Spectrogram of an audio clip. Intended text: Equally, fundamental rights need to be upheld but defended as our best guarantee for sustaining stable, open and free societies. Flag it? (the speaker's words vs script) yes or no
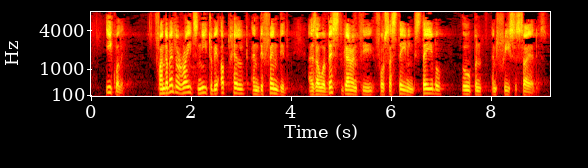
yes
